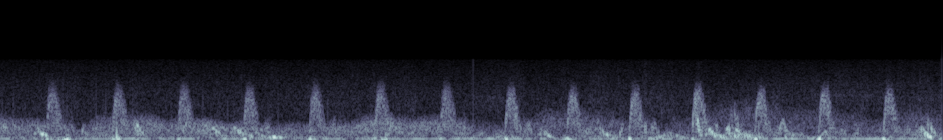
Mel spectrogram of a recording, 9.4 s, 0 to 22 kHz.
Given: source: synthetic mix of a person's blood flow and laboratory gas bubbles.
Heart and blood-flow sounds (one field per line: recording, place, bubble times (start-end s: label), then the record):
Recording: Doppler ultrasound of blood flow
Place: subclavian vein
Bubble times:
6.46-6.52 s: bubbles
6.97-7.07 s: bubbles
From the record:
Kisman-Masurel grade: 111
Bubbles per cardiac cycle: 1 to 2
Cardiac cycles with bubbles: 1 to 10%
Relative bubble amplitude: barely perceptible (0.100 to 0.250)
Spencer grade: 1 (occasional bubble signal discernible with the cardiac motion signal, with majority of cardiac periods free of bubbles)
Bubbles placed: anywhere in the cardiac cycle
